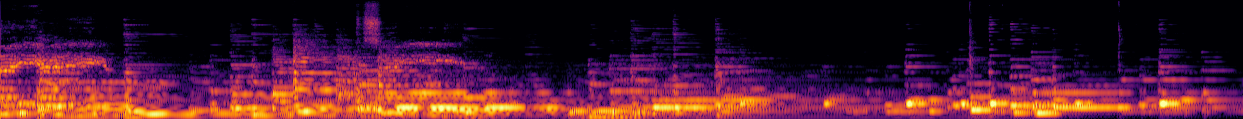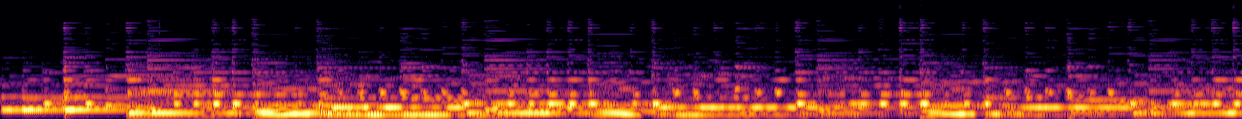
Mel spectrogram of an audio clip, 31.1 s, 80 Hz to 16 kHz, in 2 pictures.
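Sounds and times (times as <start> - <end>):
instrumental song led by piano: 0.0 - 31.0.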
